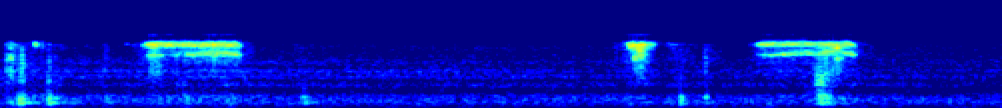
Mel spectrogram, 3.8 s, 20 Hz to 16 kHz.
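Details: Owlet begging for food at home, recorded 5-9-13: three rasping hissed screeches, the middle one very short, separated by quiet pauses over soft background hiss.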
